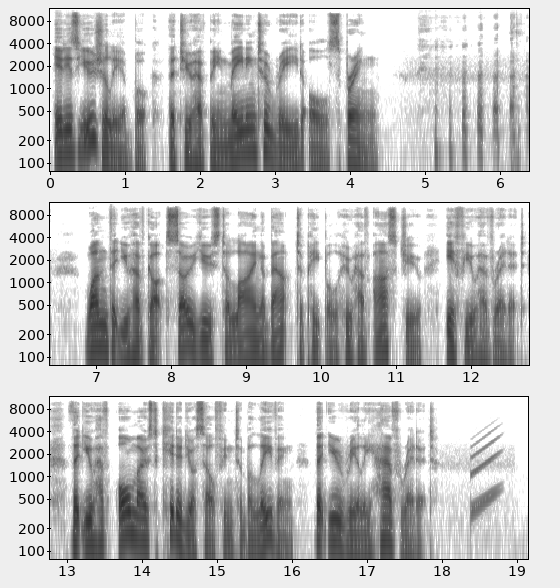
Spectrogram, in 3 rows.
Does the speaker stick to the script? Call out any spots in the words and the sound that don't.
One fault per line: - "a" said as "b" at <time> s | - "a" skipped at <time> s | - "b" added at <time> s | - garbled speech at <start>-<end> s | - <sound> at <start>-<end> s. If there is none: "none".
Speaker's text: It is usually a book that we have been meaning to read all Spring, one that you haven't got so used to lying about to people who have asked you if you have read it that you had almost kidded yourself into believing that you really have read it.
- "we" said as "you" at 1.8 s
- laugh at 4.9-6.4 s
- "haven't" said as "have" at 7.5 s
- "had" said as "have" at 13.4 s
- chirp at 18.4-18.8 s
